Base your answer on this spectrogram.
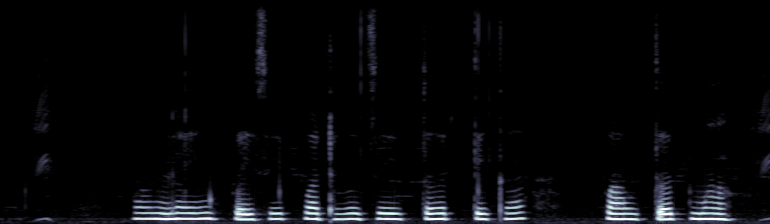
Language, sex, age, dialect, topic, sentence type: Marathi, male, 31-35, Southern Konkan, banking, question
